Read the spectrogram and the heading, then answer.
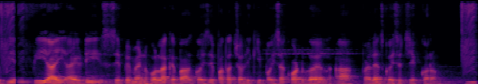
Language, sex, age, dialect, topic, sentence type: Bhojpuri, male, 18-24, Southern / Standard, banking, question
